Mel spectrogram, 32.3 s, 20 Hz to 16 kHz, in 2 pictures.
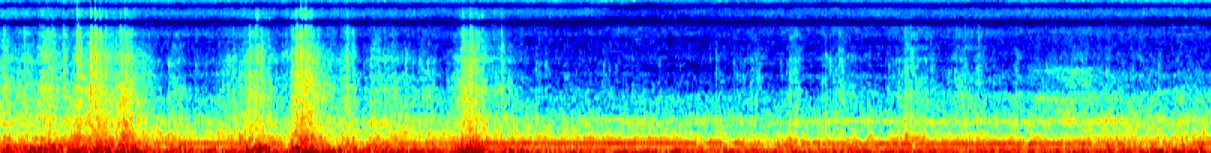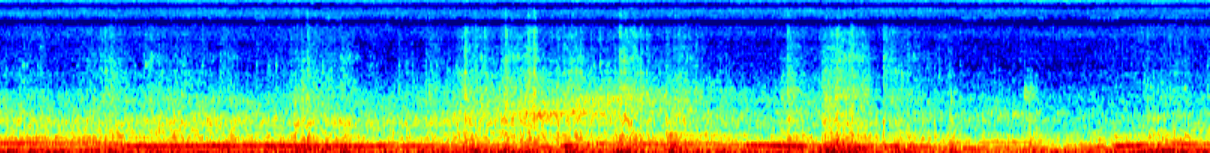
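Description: Inside a single-deck Stagecoach London Alexander Dennis Enviro200 bus on the move: a steady engine and road drone, with a whining tone that steps and shifts in pitch as the bus changes speed. A few knocks and rattles come in the first several seconds.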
